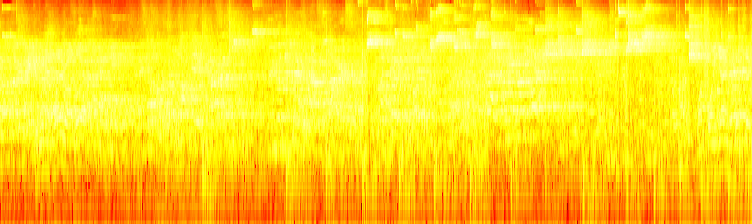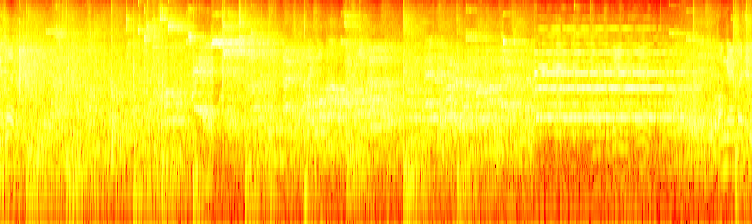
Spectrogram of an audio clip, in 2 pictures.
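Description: Basketball bouncing on a wooden gym floor amid indistinct players' and onlookers' voices echoing in a large hall. Near the end a steady buzzer sounds for about three seconds, the scoreboard horn marking the end of the game.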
